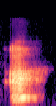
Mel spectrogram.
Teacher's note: then we have the long a with the high tones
